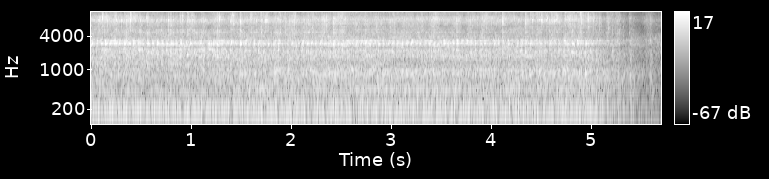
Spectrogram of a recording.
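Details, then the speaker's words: Suzuki A100 two-stroke motorcycle at idle: loud coarse uneven rattle; piston and bearings need checking, worn crankshaft bearings and scored piston. "kayak kapal pecah Hai suaranya Udah kayak kapal pecah itu jadi yang harus dicek ini bagian seher untuk seher nya di cek bearing juga"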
